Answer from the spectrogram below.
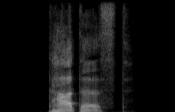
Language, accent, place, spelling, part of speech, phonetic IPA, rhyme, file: German, Germany, Berlin, tatest, verb, [ˈtaːtəst], -aːtəst, De-tatest.ogg
- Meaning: second-person singular preterite of tun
